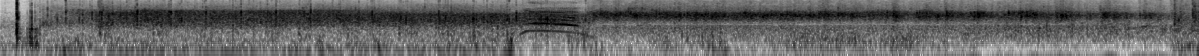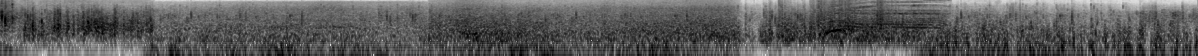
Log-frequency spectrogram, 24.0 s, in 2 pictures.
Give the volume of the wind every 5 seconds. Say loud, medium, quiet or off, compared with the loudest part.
quiet, quiet, loud, loud, loud.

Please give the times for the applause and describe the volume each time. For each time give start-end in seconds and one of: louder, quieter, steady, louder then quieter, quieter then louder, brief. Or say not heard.
0.0-23.9 quieter.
